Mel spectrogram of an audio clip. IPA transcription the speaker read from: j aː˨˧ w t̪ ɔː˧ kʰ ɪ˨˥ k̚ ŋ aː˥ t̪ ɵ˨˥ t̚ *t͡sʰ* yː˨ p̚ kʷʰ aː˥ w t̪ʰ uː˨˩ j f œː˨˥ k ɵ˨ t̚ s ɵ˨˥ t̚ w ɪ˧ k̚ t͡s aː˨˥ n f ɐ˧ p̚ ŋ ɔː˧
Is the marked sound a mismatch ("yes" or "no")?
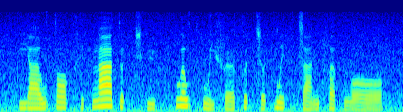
no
